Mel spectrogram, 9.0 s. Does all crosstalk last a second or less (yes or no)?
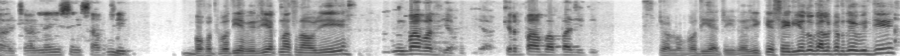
yes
